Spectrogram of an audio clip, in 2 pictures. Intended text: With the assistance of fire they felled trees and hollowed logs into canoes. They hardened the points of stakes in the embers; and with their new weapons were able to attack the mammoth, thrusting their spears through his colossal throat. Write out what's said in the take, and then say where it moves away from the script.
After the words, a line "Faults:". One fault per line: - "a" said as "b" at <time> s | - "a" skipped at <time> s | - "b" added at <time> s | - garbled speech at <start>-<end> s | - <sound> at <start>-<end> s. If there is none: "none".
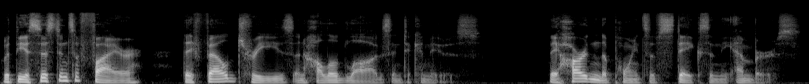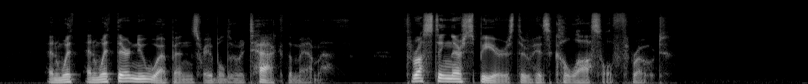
With the assistance of fire they felled trees and hollowed logs into canoes. They hardened the points of stakes in the embers; and with and with their new weapons able to attack the mammoth, thrusting their spears through his colossal throat.
Faults:
- "and with" added at 9.0 s
- "were" skipped at 10.1 s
